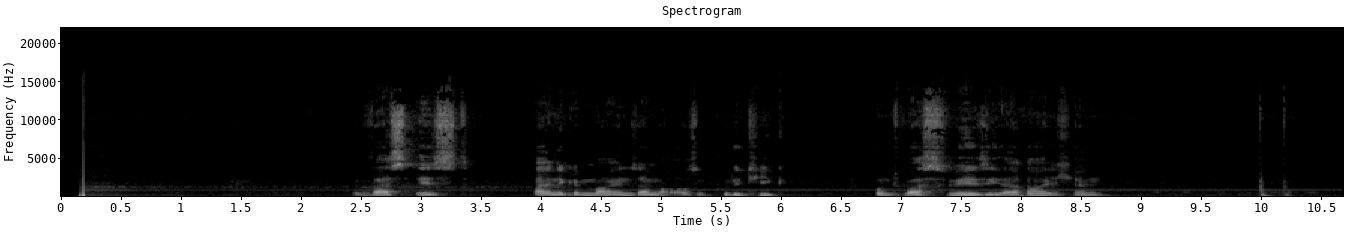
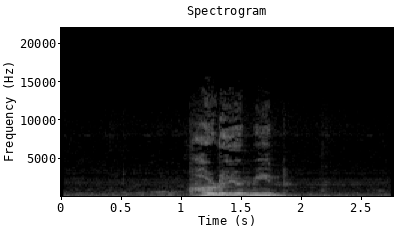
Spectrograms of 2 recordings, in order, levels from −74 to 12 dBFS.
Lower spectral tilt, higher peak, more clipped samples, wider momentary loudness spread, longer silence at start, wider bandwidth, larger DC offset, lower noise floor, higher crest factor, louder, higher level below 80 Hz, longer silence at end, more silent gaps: second, -4.5 dB/octave vs -6.5 dB/octave; second, -14 dBFS vs -10 dBFS; neither; second, 18 LU vs 25 LU; about the same, 0.15 s vs 0.05 s; first, 16.5 kHz vs 14.5 kHz; neither; first, -63 dBFS vs -51 dBFS; about the same, 22 dB vs 20 dB; second, -33 LUFS vs -26 LUFS; about the same, -54 dBFS vs -56 dBFS; second, 0.4 s vs 0.55 s; neither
